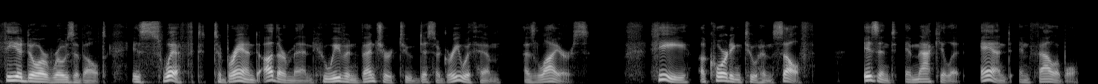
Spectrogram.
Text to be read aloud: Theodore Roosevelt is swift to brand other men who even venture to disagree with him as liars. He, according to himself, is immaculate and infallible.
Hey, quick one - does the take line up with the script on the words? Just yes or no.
no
